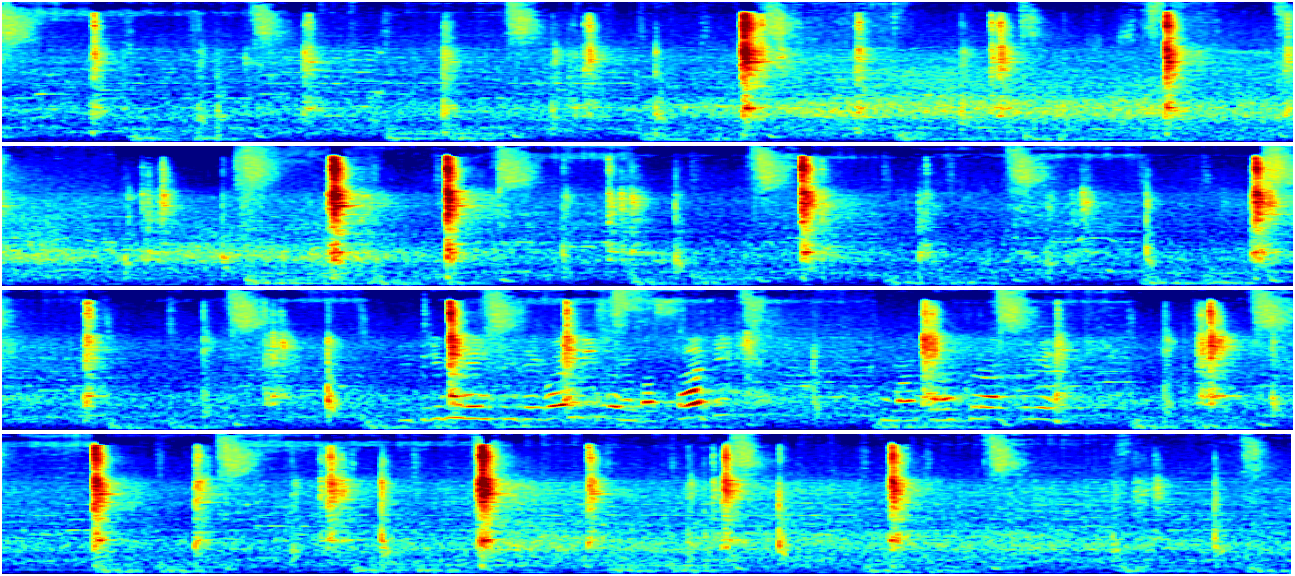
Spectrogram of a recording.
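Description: Feet on a metal step ladder during step-ups: sharp knocks at an uneven pace, roughly every second or two, over steady background music.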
